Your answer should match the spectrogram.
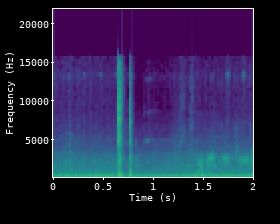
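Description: Steady low rumble of street traffic, with one sharp click about two-thirds of a second in and faint voices near the end.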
